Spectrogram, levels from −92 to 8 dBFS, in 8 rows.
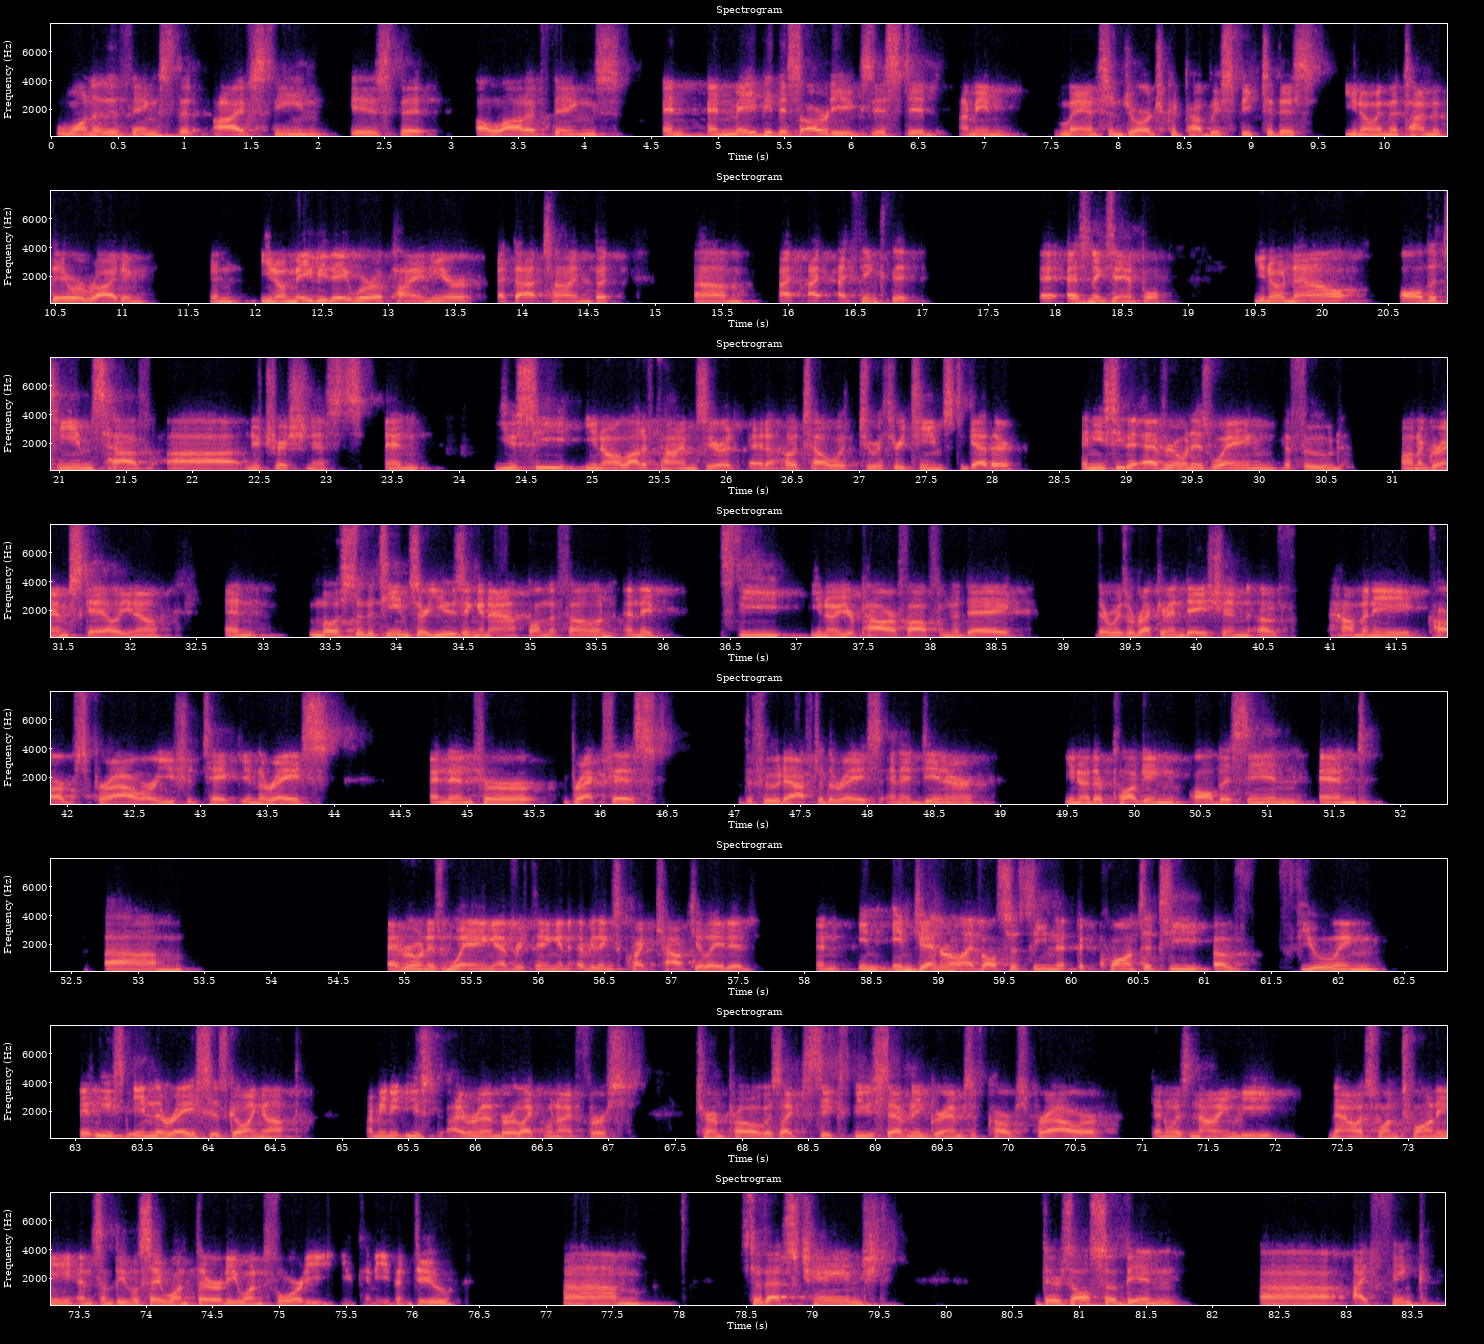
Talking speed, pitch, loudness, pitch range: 170 wpm, 120 Hz, -21 LUFS, 110-130 Hz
